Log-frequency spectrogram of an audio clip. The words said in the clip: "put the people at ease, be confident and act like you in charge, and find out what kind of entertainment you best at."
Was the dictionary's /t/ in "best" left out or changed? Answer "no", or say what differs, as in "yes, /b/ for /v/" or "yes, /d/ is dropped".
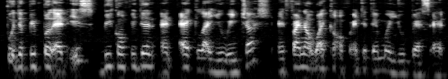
yes, /t/ is dropped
